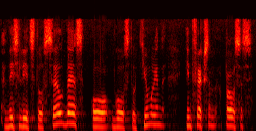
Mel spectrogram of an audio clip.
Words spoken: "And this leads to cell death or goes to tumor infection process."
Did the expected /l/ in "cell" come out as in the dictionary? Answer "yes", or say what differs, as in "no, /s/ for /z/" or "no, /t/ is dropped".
yes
